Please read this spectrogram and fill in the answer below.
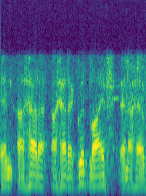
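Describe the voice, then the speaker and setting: A man with an American accent speaks very slowly in a fairly low, monotone, flat voice over noticeable background noise. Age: 80s+. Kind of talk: interview answers. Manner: halting, many hesitations.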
